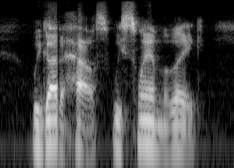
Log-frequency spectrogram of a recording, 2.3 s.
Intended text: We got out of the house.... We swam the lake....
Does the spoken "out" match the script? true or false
false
